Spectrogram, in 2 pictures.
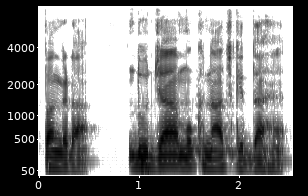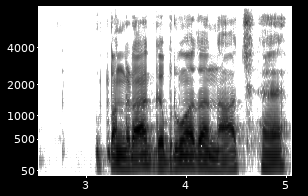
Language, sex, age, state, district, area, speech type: Punjabi, male, 30-45, Punjab, Jalandhar, urban, spontaneous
